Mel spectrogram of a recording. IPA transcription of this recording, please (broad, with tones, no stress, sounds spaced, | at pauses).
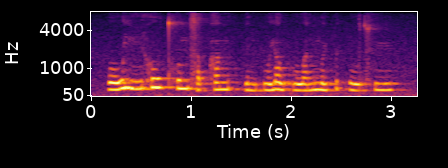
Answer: o˨˥ w j iː˨˧ h o˥ w t̪ʰ ʊ˥ ŋ s ɐ˨ p̚ h ɐ˥ ŋ | ɪ˨˩ ŋ kʷ ɐ˨˥ j ɐ˨˩ w kʷ ɐ˨ w ɐ˨˥ n ŋ ɵ˨ ɥ p ɪ˥ k̚ w uː˨ t͡sʰ yː˧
